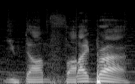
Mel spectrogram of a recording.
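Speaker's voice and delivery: usual speaking voice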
